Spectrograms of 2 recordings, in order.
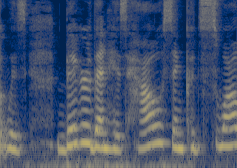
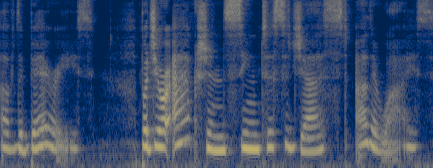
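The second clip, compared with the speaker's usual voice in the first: ordinary delivery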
